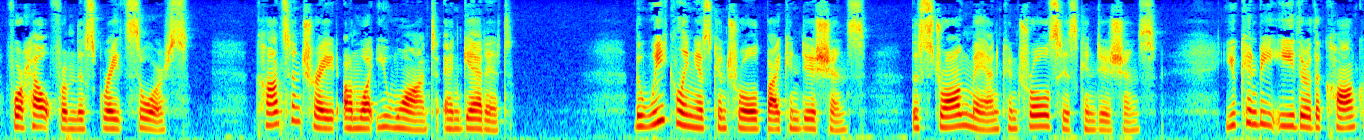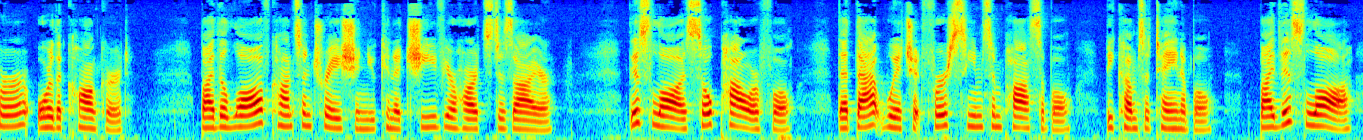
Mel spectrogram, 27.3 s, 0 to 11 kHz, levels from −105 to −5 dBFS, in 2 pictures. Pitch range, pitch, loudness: 185-230 Hz, 200 Hz, -17 LUFS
